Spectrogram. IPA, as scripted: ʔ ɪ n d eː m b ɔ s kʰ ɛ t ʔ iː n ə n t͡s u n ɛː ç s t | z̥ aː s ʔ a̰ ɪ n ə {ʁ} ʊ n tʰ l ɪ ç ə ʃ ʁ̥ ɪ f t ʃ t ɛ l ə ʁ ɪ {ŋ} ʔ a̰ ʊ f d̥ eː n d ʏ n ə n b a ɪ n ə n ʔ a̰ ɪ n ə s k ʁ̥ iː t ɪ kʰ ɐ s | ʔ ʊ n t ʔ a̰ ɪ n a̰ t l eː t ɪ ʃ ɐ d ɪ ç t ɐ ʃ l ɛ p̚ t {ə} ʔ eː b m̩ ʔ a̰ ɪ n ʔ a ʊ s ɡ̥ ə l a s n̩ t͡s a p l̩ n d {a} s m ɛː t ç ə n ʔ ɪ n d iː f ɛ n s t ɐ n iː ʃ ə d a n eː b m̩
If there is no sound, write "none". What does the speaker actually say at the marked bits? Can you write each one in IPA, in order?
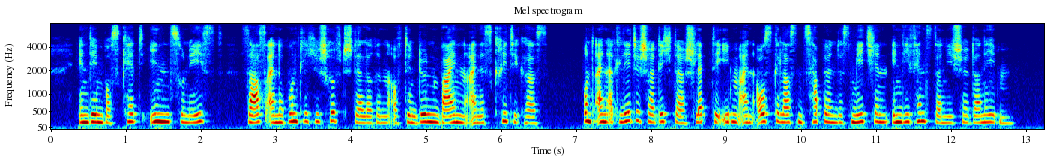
ʁ, n, ə, ə

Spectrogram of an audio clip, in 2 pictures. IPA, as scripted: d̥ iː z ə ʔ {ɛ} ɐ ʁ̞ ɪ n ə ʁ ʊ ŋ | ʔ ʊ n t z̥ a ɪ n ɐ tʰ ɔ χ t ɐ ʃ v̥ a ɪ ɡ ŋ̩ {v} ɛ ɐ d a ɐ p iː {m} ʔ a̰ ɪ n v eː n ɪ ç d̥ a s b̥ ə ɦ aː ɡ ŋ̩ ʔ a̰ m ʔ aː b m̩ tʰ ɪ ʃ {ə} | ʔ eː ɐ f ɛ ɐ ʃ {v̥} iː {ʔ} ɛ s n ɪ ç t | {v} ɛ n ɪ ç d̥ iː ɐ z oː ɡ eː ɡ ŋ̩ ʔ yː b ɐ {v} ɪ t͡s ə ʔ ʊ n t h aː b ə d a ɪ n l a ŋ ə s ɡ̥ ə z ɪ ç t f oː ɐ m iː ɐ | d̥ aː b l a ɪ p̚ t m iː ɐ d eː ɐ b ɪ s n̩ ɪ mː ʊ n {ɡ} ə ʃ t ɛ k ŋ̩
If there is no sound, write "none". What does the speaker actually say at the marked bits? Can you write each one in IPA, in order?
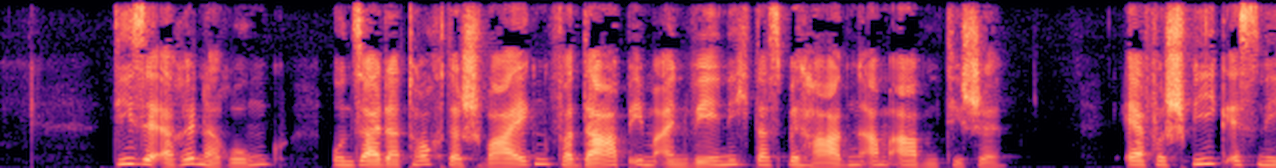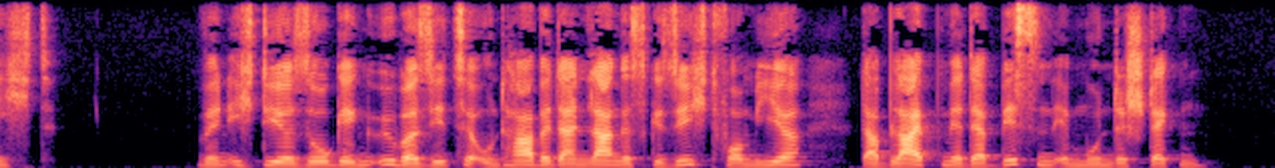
ɛ, f, m, ə, v̥, k, v, z, d

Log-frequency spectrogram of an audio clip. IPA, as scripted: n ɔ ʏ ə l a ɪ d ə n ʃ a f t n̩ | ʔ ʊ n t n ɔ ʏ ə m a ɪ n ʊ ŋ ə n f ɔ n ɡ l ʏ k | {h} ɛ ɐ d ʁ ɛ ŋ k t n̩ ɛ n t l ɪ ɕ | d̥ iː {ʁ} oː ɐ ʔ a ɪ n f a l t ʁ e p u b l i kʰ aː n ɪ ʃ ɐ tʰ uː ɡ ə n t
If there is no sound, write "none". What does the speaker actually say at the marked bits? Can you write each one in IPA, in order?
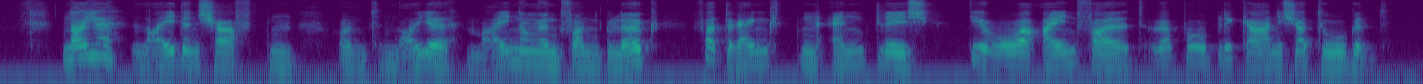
f, ʁ

